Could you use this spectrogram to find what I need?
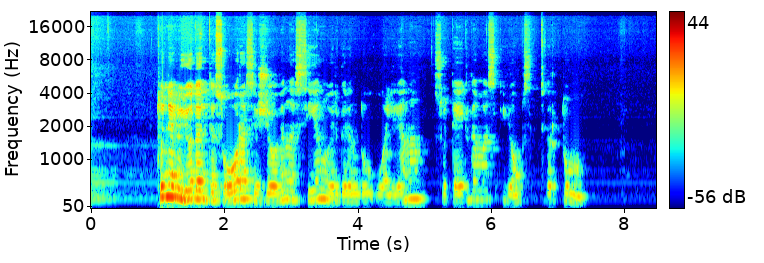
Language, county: Lithuanian, Marijampolė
